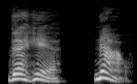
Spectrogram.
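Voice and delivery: loud, urgent warning that enemies have arrived; urgent alarm. Acted. Crew member warning the captain of boarders, loud alarm. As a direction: raise the alarm, sharp and loud.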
